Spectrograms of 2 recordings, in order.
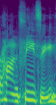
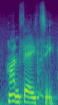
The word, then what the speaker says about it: Han Feizi: you did it you're punished period so remember han feizi who's that's not really how you say his name it's more like like hunt hunt fate see I'm hon fate see so remember him is han feizi because he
